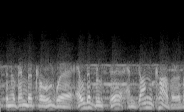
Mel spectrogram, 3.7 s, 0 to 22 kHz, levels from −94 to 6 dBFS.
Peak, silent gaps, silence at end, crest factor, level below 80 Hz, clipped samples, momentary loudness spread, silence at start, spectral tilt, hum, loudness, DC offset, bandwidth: -6 dBFS; none; 0 s; 14 dB; -74 dBFS; under 0.1%; 3 LU; 0 s; -11.5 dB/octave; none; -21 LUFS; under 0.1%; 3.6 kHz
